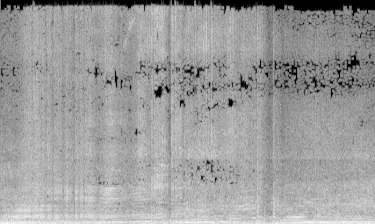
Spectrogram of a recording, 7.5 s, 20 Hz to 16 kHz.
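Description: Turbocharged 2.4 L Mitsubishi 4G69 four-cylinder accelerating hard from a drag-strip launch, its pitch sweeping up and dropping back several times, over a steady low engine drone. A single sharp crack about five seconds in.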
